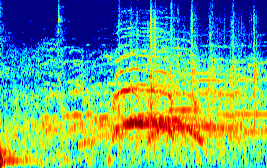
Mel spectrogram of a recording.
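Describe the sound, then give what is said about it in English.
A live crowd claps and cheers as two co-hosts introduce themselves, with whoops and excited shouts rising over the steady applause. The noise swells partway through and stays loud and lively to the end. “Is it because you're waiting until we've both introduced ourselves and then applauding for us both?”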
